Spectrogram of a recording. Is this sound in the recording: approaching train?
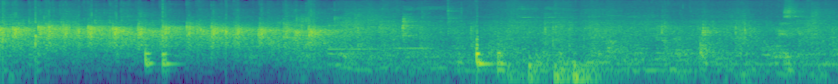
no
